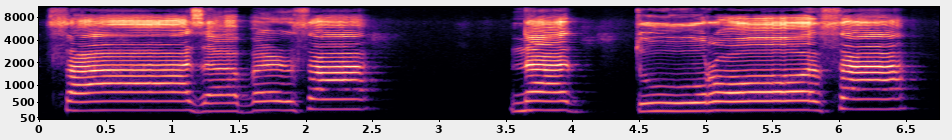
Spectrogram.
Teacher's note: آگے ہے سا کو ہم نے نرمی سے ادا کرنا ہے. سا کو سختی سے آواز نہیں نکالنی اور اس کی سیٹی کی آواز نہیں نکالنی. اوپر والے دانت اور نیچے والے دانتوں کے درمیان ہلکی سی زبان کی نوک کو باہر لے کے آئیں گے.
